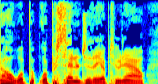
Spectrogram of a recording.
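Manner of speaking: plain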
